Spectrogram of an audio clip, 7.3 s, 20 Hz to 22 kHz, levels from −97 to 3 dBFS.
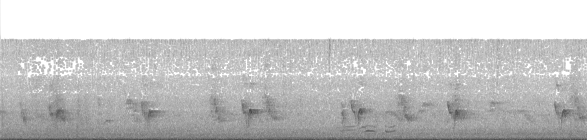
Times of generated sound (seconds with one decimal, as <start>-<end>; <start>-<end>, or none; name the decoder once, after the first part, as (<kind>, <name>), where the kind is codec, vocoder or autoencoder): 0.4-1.1 (autoencoder, DAC-VAE)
